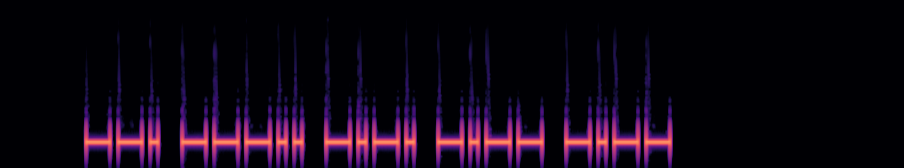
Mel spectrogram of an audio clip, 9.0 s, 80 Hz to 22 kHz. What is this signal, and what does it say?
Morse code, heard as a keyed tone, about 15 wpm, 700 Hz. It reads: G8CYY
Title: DXCC-100 Call Signs - 5 Characters - 15wpm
